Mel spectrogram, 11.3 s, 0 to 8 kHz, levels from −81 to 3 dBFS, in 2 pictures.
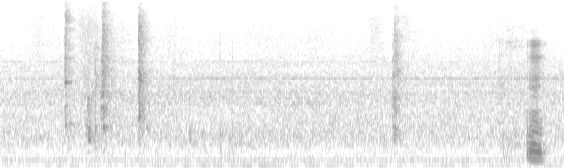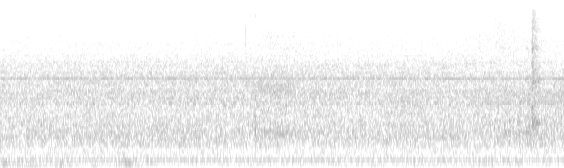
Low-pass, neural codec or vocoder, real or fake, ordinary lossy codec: none; none; real; none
